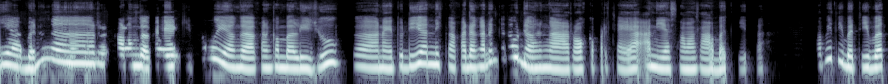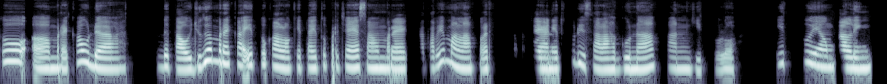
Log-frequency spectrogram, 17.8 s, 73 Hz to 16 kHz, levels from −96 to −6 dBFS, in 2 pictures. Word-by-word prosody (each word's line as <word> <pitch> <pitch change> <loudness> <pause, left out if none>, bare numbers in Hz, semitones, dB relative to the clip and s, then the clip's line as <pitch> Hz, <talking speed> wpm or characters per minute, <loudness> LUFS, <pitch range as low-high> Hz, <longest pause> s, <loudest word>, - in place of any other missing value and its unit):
Iya, 265 -1 +3 0.2
benar. 290 - +3 0.2
Kalau 240 0 +1
nggak 220 -4 +4
kayak 230 0 +2
gitu 230 - -32
ya 290 -8 +4
nggak 200 -2 +4
akan 215 0 0
kembali 205 -1 +3
juga. 255 +3 -1 0.2
Nah 210 - +1
itu 225 +2 -6
dia 245 +6 +3
nih, 260 -1 +2
Kak, 220 -2 -3
kadang-kadang 225 +8 +1
kita 375 +3 -14
udah 225 -6 +3
naroh 195 -1 +1
kepercayaan 200 +1 -4
ya, 200 -1 +2
sama 195 -1 -1
sahabat 190 +1 -1
kita. - - -20 0.6
Tapi 370 - -5
tiba-tiba 220 -6 +2
tuh, 320 +3 +3
eee, 200 - +3
mereka 205 +9 0
udah 200 -8 +3 0.3
udah 225 +1 -4
tau 190 -1 +3
juga 220 - +3
mereka 270 -4 +1
itu 255 - -3
kalau 215 -3 +1
kita 205 0 -5
itu 205 +3 -4
percaya 215 0 0
sama 205 -1 +1
mereka, 195 0 -1
tapi 205 +8 -5
malah 220 -10 +1
kepercayaan 200 0 -4
itu 200 - -17
disalahgunakan, 200 -1 -1
gitu 180 -2 -14
loh. 95 0 -4 0.4
Itu 275 +2 -10
yang 230 -5 +2
paling 205 -2 +1
215 Hz, 175 wpm, -20 LUFS, 200-250 Hz, 0.6 s, nggak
